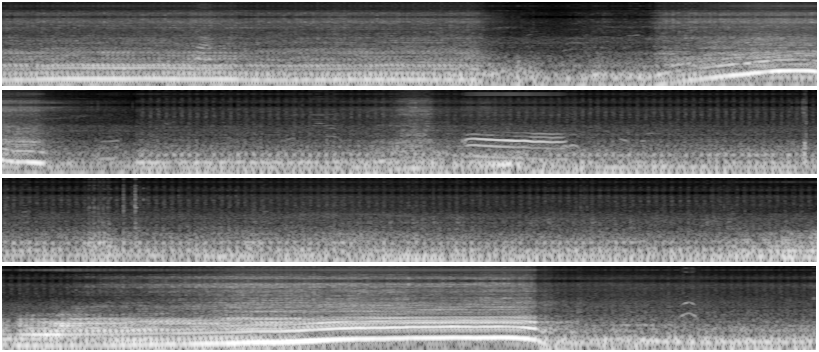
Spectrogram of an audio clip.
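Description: Off-road vehicle engines: a steady low idle, with a short rev that rises and falls about eight seconds in. Near the end a Jeep's engine revs up loudly and holds as it drives close by, the loudest sound.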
